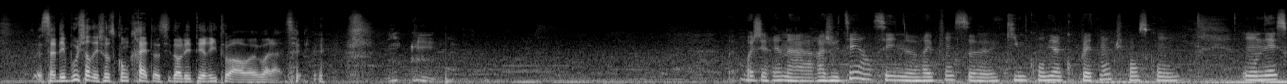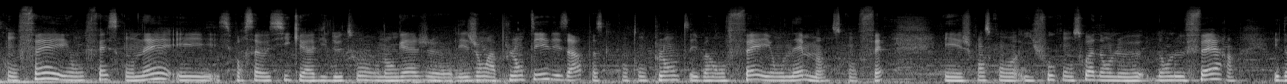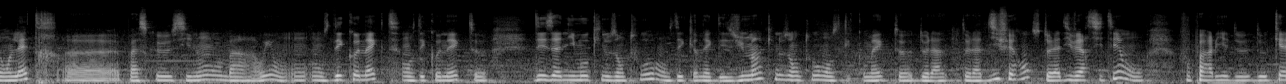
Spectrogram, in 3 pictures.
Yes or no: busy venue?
yes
